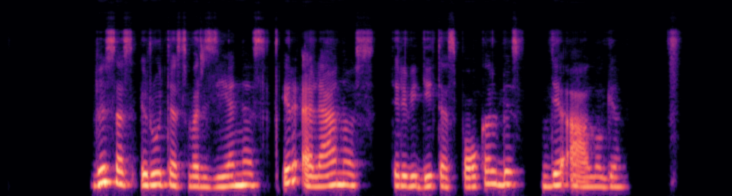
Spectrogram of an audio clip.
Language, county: Lithuanian, Klaipėda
